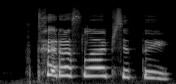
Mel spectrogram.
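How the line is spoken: Chuckle. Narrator (Russian): хохотнула я

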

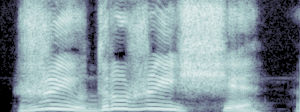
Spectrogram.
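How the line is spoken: Joyful relieved exclamation. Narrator (Russian): радостно возликовал Суздалев и облегченно выдохнул

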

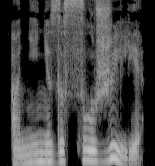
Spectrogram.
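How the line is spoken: Menacing wheeze. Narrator (Russian): грозно просипел он

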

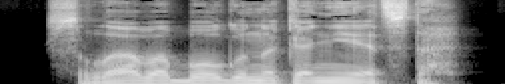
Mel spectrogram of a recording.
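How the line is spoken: Relieved exhale. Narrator (Russian): выдохнул Джулиани

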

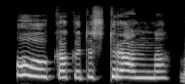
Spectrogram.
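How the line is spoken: Exclaimed. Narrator (Russian): воскликнула Дора

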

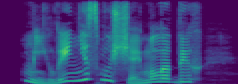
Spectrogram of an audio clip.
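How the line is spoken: Mock-stern. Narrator (Russian): нахмурилась

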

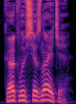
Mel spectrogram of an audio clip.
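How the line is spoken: Ringing voice. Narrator (Russian): начал Нильт звонким голосом

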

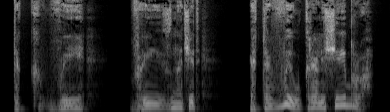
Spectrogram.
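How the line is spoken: Stammering, bewildered question. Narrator (Russian): запинаясь, спросил мистер Одли с недоумением

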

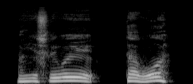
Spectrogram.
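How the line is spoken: Mumbling. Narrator (Russian): промямлил Комов

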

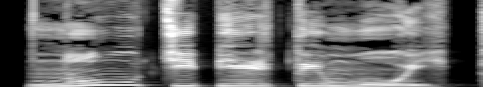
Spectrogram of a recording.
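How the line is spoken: Through gritted teeth. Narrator (Russian): сквозь зубы вырвалось у гончара Александра

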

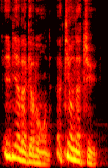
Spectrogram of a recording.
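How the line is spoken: Scolding shout from indoors. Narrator (French): s'écria de l'intérieur du logis une voix grondeuse

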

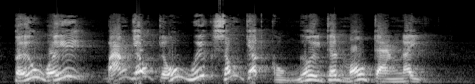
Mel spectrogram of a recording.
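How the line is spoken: Loud roar. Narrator (Vietnamese): Lão ta gầm to lên

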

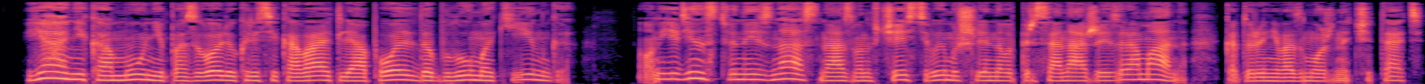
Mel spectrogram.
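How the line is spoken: Weak voice. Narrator (Russian): слабым голосом произносит Тревор

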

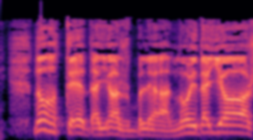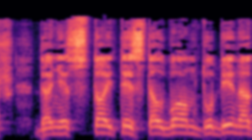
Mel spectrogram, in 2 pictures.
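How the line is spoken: Shouting. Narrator (Russian): крикнул Скип

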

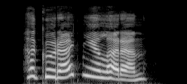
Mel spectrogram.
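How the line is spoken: Laughing. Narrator (Russian): рассмеялась Илонесса

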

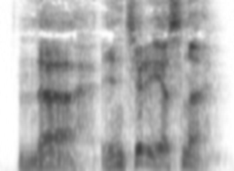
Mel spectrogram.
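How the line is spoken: Forced out reluctantly. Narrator (Russian): выдавил

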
